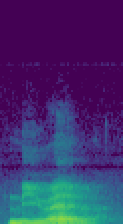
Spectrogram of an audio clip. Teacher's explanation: put the stress or intonation on the last syllable so that you're stressing that L at the end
